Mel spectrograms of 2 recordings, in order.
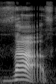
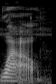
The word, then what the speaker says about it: vav: like the Y and it's pronounced VAV it it's also pronounced wow now and they say it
